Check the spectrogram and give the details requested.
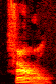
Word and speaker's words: Ferrell: to fit your personality and your last name's pronounced Fel Ferell f e r r e l lell see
